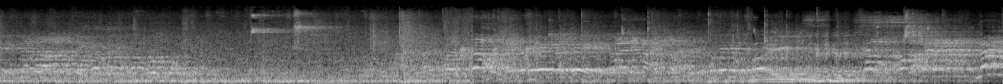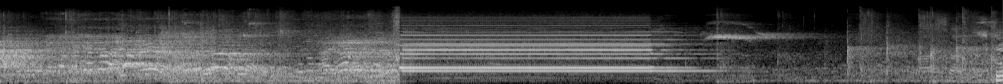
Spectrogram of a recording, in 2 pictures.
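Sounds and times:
crowd voices and shouting: 0:00.0 - 0:15.4
scoreboard buzzer horn: 0:14.0 - 0:17.1.

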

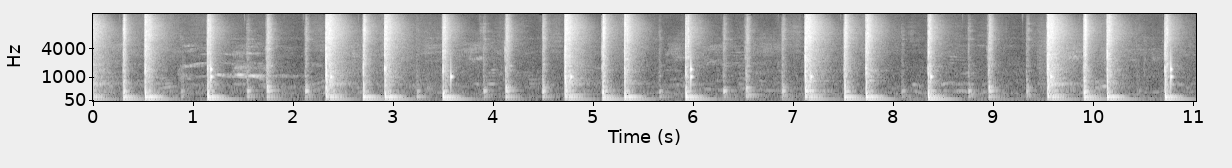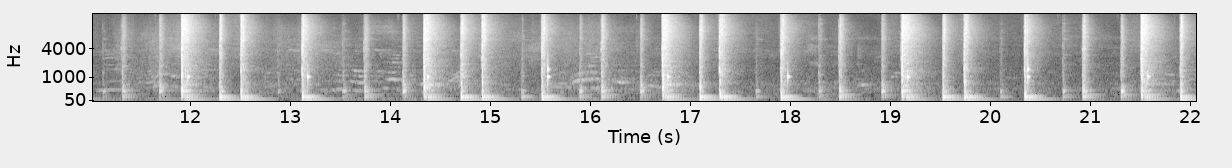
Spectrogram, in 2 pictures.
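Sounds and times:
cajon played by hand: 0:00.0 - 0:22.0.

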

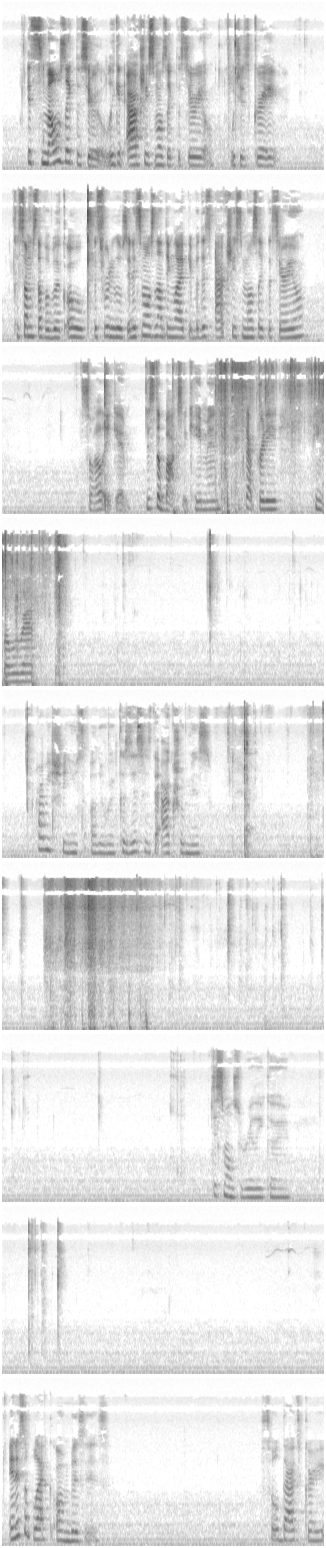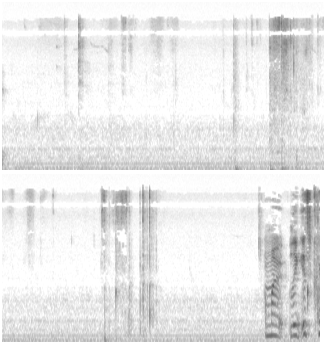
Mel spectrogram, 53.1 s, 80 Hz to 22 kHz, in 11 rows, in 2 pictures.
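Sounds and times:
low steady hum: 0:00.0 - 0:53.0
packaging rustle: 0:12.9 - 0:15.6, 0:24.8 - 0:26.9.

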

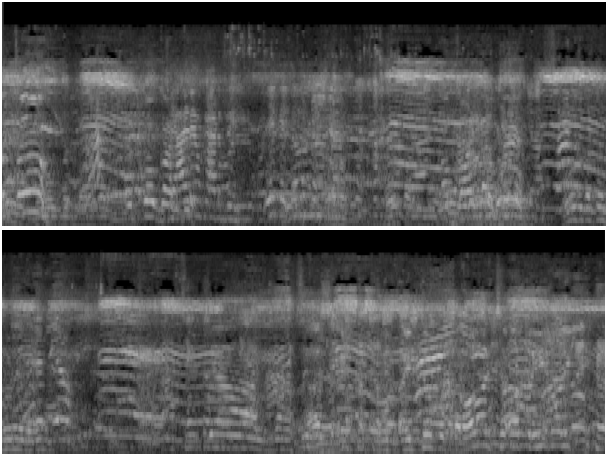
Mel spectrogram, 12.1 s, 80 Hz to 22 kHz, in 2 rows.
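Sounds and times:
baby crying: 0:00.0 - 0:01.9, 0:03.2 - 0:12.0
adults talking: 0:00.0 - 0:12.0.

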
